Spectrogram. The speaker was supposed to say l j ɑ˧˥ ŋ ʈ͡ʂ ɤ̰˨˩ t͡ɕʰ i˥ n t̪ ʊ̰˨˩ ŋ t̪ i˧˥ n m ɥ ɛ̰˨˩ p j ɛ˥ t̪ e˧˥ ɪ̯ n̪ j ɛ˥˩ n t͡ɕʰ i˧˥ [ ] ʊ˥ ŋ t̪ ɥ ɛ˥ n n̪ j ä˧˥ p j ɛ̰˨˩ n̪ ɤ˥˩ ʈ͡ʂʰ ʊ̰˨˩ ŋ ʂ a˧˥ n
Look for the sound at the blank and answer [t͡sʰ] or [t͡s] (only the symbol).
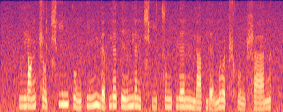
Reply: t͡s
